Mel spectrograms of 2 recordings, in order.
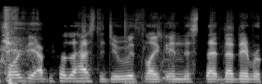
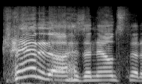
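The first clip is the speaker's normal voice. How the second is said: loud, higher news-anchor read; loud announcer delivery; 6 semitones higher, 13 dB louder than usual. Retold or imitated. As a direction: bellow it like a TV announcer. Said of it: "He'd, he'd deliver it like".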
